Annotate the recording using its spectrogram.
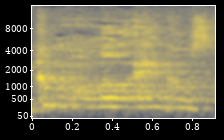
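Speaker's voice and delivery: play-acted very high-pitched, fired-up screaming. Recalling his friend's dad, the basketball coach, screaming at him, retelling the coach's scream. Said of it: "he was screaming at me".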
